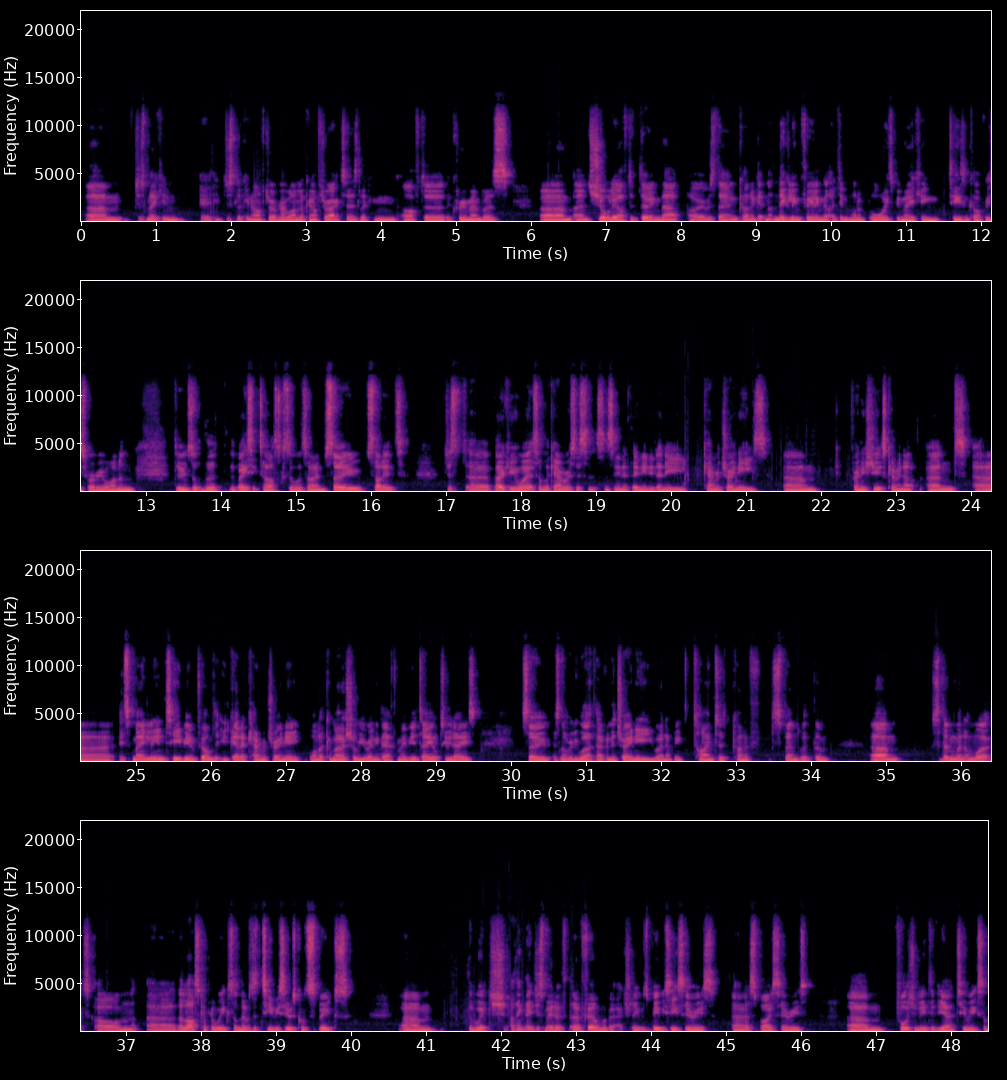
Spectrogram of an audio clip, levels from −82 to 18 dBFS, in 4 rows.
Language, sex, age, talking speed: English, male, 20-39, 220 wpm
